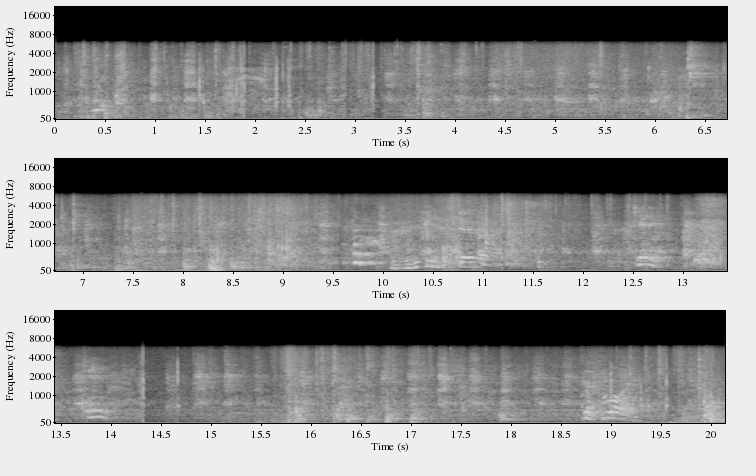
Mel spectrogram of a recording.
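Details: A Pembroke Welsh Corgi barks and yaps excitedly at birthday balloons amid sharp balloon pops and scuffling.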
